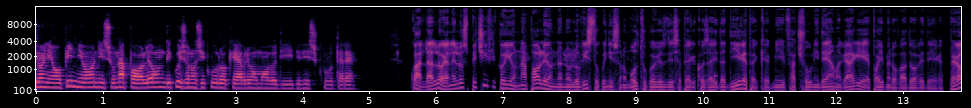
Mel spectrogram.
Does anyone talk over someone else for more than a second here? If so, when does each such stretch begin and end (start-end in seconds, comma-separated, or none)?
none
